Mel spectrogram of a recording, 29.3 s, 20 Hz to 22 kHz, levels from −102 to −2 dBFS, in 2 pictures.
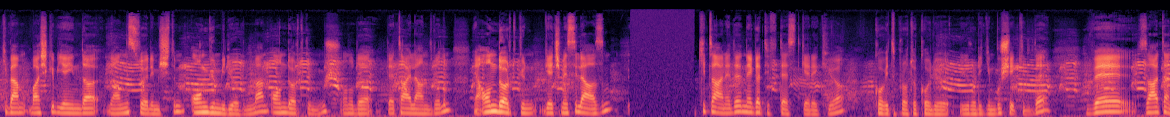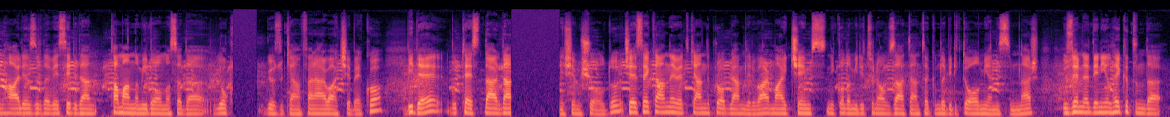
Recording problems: animal sounds; loud; throughout; 9 dB below the speech
audio cutting out; at 8 s for 1 s, at 18 s and at 21 s for 0.5 s

